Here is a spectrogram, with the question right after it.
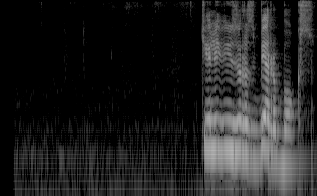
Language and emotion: Russian, neutral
